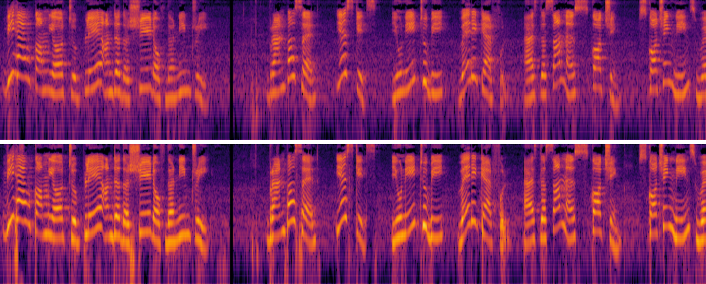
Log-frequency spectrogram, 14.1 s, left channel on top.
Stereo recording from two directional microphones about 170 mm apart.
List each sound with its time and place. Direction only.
0.1 s a woman's voice: 50° right (ahead or behind)
5.4 s a woman's voice: 55° right (ahead or behind)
